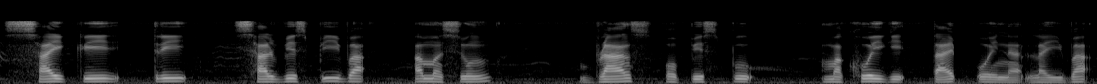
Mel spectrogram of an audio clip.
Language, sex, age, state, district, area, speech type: Manipuri, male, 45-60, Manipur, Churachandpur, rural, read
